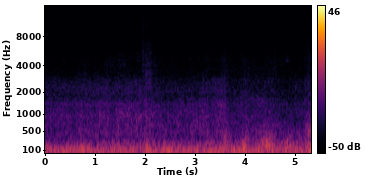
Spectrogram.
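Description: A train rumbles along the tracks at speed, heard from inside a carriage.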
